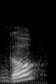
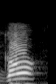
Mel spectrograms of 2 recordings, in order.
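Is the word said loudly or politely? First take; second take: politely; loudly. First: It is said gently and politely. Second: It is said loudly and forcefully.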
